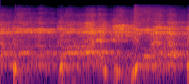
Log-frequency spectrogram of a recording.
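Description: A man's voice shouting through a microphone and PA in a string of drawn-out calls, over background music.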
